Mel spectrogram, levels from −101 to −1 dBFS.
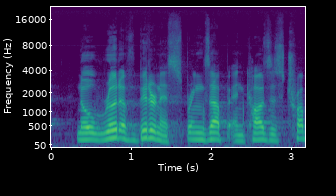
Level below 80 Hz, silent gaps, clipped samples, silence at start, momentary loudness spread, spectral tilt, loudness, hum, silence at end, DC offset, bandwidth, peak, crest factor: -78 dBFS; none; under 0.1%; 0.35 s; 10 LU; -6.5 dB/octave; -34 LUFS; none; 0 s; under 0.1%; 15.5 kHz; -16 dBFS; 18 dB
